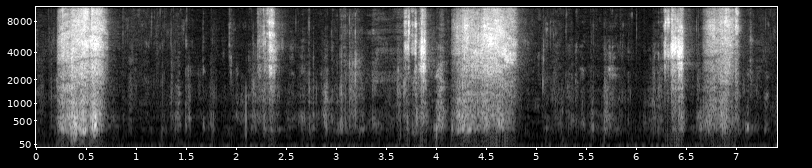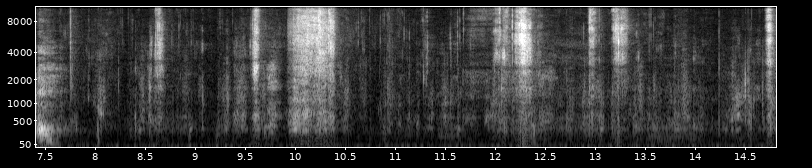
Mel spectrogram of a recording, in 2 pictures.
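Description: Noodles being slurped and chewed close to the microphone, in short loud noisy bursts every second or two.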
